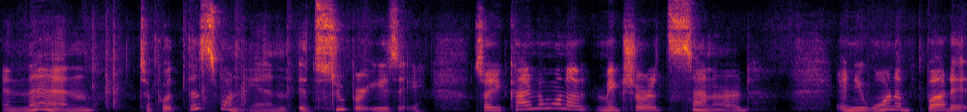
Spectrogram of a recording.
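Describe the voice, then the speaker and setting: A woman with a Boston accent talks at a moderate pace, her fairly high pitch making very wide swings. Her voice is somewhat breathy. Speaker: crafting YouTuber. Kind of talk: live craft tutorial. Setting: livestream. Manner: casual, chatty.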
